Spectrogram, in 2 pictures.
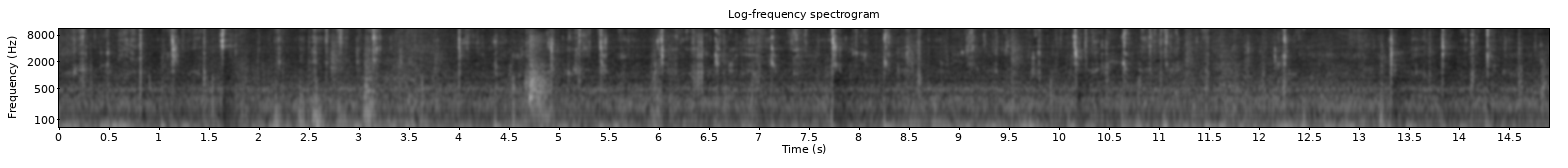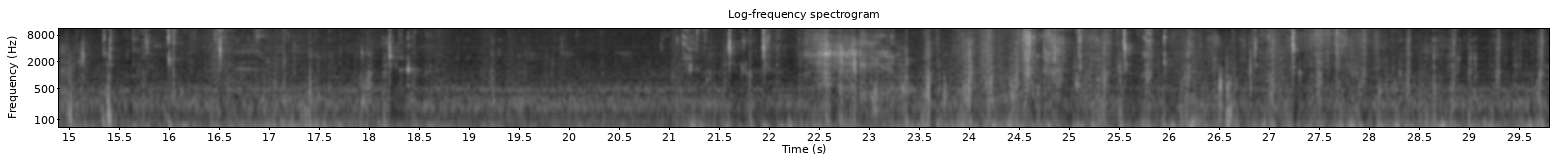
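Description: Close-miked eating of sea snails in sauce: wet chewing and biting with many short, sharp clicks as the meat is worked out of the shells, busier a little past the middle.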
